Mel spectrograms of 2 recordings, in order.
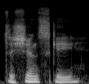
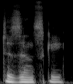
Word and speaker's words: Duszynski: I've got it down now is it is des zinski polish is that a Polish name it is Polish yes yeah the correct pronunciation is daninsky and sometimes people will say that and I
